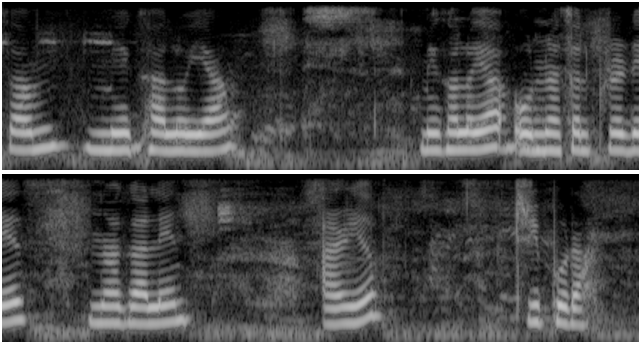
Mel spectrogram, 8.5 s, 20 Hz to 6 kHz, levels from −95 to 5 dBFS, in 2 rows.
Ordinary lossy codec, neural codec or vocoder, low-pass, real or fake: none; vocoder, 44.1 kHz, 128 mel bands every 256 samples, BigVGAN v2; 5.4 kHz; fake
